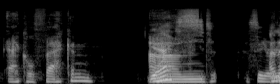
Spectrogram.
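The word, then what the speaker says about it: Ecclefechan: it is yeah and Siri the satav pronounces it as echle fetchin and it's because of the way that it's spell so it's e c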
